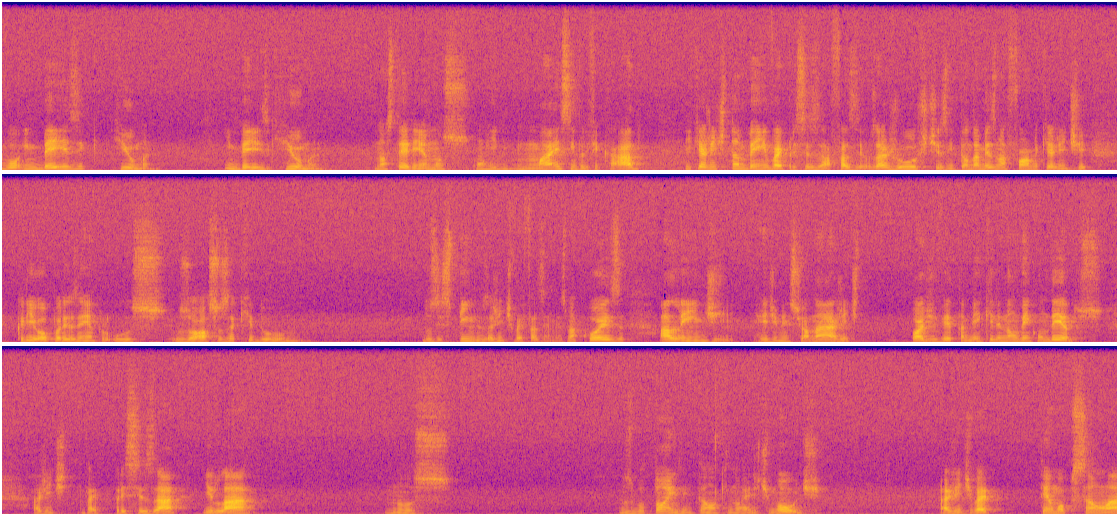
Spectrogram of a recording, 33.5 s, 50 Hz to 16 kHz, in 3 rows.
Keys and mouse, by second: 2.3 middle click, 4.6 click, 5.3 middle click, 7.8 middle click, 17.2-17.6 middle click, 17.5 middle click, 18.5 middle click, 19.5 shift+middle click, 20.0 middle click, 20.5 ctrl+middle click, 20.9 ctrl+middle click, 21.3 middle click, 25.8 click, 26.3 click, 29.0 click, 29.0 middle click, 29.5 Tab, 31.1 click, 31.6 middle click, 33.0 click.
